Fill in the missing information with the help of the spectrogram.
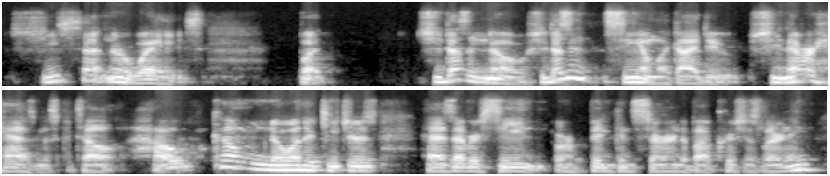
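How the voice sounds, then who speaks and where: A man's voice: fairly low pitch, expressive, measured pace, breathy edge, muffled recording. A man playing a worried, frustrated father in a staged drama reading, with a pleading, earnest manner. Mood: resigned, desperate. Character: worried, frustrated stay-at-home father and husband.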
